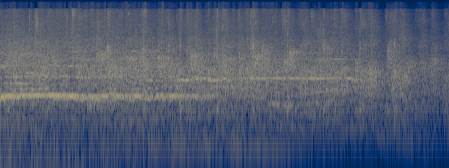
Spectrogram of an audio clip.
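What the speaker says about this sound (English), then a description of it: "applause" Sustained applause from an audience at an end-of-semester celebration for a prison scholars program at a jail, steady dense clapping that carries on for several seconds and slowly thins toward the end.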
